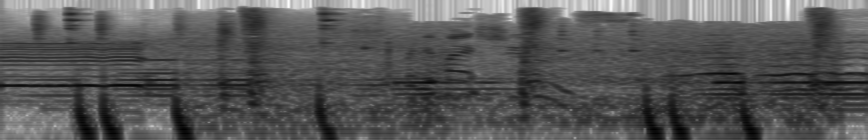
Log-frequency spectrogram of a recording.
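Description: Background music with a beat: sustained synth-like notes over drum hits.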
